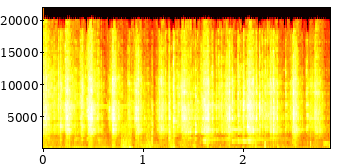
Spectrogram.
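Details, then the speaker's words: BenQ W1070 projector lamp that exploded, shaken next to the microphone: bright tinkling rattle of loose broken glass shards inside the lamp housing. "That's all broken glass inside here."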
